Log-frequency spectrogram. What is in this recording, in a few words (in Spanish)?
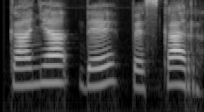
"cana de pescar", Spanish; topics fishing; learn spanish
